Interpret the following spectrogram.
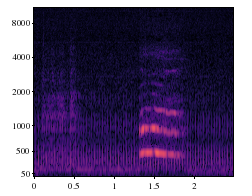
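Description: One short vocal sound about a second and a half in, a single voiced note that falls slightly in pitch and lasts about half a second.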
